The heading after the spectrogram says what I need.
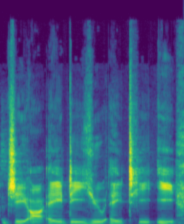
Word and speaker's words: graduate: And some other words that we could include would be graduate, G-R-A-D-U-A-T-E. Same as graduate, the verb, but graduate, the noun, we pronounce differently.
